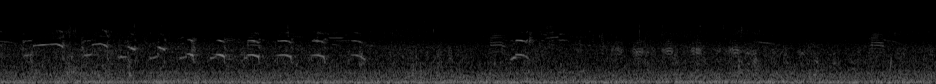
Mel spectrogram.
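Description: Birds calling: a quick run of short, sharp calls for the first few seconds and a few more about five seconds in, over a steady low rumble.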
